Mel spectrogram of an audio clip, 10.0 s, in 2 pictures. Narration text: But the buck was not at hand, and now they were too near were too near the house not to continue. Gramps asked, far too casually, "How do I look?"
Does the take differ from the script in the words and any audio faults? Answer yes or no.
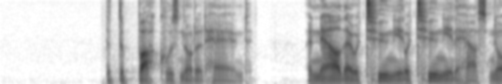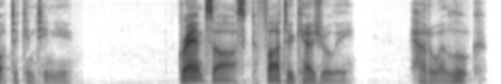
no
